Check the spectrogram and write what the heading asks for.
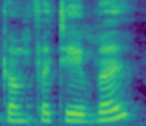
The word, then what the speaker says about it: comfortable: And comfortable, R is again silent.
